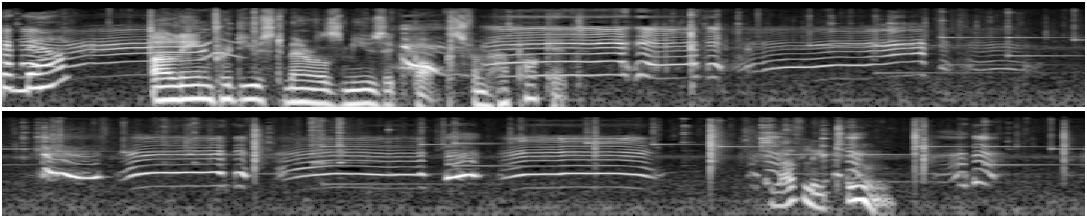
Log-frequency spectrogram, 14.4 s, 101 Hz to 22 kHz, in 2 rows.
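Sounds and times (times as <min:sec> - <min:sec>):
speech: 0:00.0 - 0:04.1, 0:12.4 - 0:13.3
baby wailing: 0:00.0 - 0:06.9, 0:07.5 - 0:11.6.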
